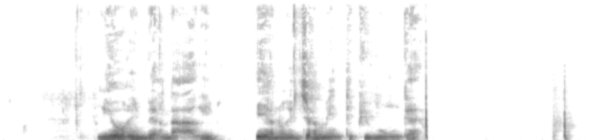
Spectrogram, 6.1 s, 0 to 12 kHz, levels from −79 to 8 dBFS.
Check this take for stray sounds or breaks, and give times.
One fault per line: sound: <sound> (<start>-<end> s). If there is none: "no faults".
no faults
